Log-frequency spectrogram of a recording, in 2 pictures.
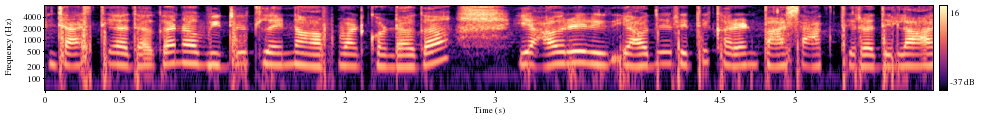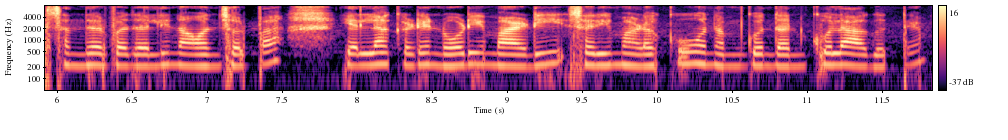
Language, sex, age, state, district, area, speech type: Kannada, female, 30-45, Karnataka, Hassan, urban, spontaneous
